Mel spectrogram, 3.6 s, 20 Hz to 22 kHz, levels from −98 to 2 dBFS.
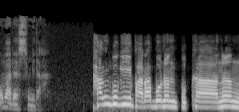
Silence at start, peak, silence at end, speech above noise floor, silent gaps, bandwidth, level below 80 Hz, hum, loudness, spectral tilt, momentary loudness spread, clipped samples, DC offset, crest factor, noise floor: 0 s; -10 dBFS; 0 s; 45 dB; none; 13 kHz; -60 dBFS; none; -23 LUFS; -6.5 dB/octave; 10 LU; under 0.1%; under 0.1%; 14 dB; -67 dBFS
